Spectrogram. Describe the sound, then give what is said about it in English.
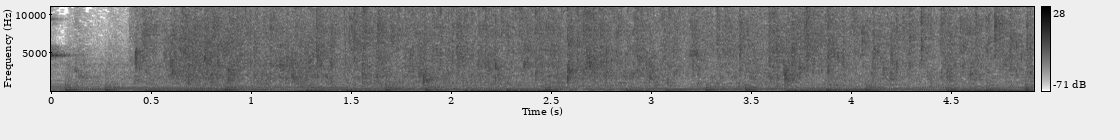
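Ice cold water running from a tap into a bath, a loud, steady gushing and splashing that continues unbroken throughout with no talk. “That is the sound of ice cold water running into my bath.”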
